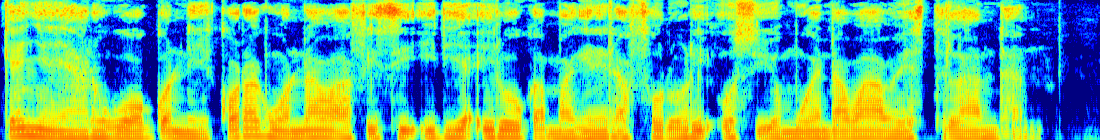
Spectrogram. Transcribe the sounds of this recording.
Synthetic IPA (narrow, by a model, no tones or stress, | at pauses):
kɛɲajaɾoɣɔːɡɔneːkɔɾaɣwɔnawafisiʔiɾiaʔiɾoːɣamaɣeɾeɾafoɾoɾiʔosiɔmwɛndawawɛstlanda̰n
